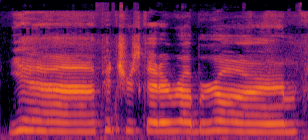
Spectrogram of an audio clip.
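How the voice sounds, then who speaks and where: A woman voicing boisterous schoolboys calling out loudly on a ball field in a storybook. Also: high-pitched, flat delivery, unhurried, slight background noise, voice pushed up. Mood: egging on. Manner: loud calling out.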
